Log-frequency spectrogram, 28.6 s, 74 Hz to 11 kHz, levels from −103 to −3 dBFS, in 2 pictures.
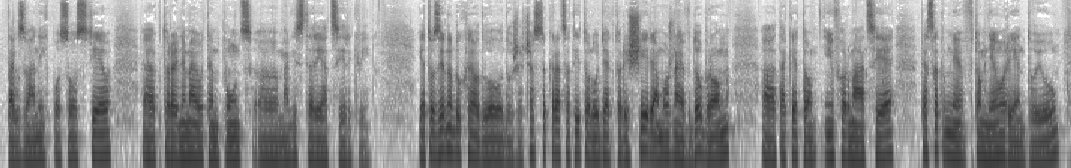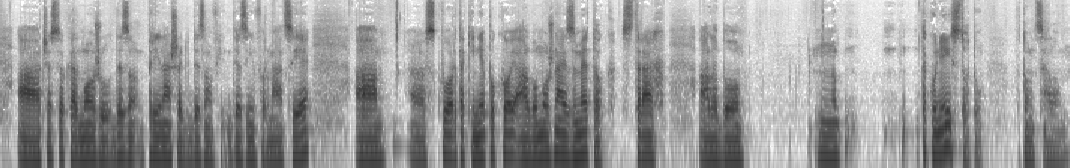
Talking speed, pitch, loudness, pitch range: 110 wpm, 90 Hz, -30 LUFS, 85-100 Hz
